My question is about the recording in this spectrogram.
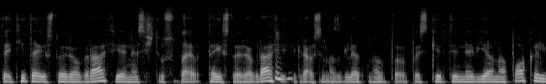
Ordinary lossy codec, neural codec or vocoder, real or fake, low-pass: Opus, 32 kbps; none; real; 14.4 kHz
